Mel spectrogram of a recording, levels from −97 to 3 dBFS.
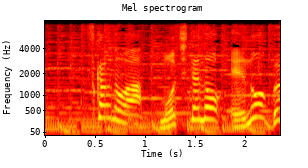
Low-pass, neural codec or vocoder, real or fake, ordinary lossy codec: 7.2 kHz; none; real; none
